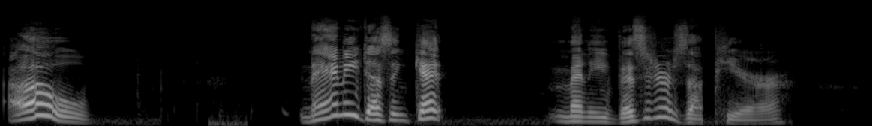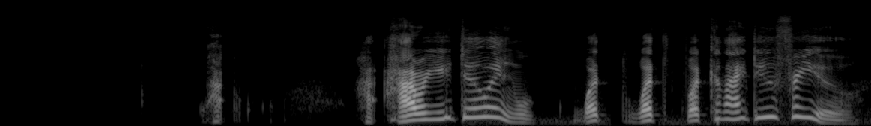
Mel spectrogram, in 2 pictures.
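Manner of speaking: put-on high, halting old granny voice; old woman. Old hermit woman greets rare visitors, in a high granny voice. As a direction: welcome visitors as a frail old Nanny, pitch swooping up. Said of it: "you walk up to her and she says".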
